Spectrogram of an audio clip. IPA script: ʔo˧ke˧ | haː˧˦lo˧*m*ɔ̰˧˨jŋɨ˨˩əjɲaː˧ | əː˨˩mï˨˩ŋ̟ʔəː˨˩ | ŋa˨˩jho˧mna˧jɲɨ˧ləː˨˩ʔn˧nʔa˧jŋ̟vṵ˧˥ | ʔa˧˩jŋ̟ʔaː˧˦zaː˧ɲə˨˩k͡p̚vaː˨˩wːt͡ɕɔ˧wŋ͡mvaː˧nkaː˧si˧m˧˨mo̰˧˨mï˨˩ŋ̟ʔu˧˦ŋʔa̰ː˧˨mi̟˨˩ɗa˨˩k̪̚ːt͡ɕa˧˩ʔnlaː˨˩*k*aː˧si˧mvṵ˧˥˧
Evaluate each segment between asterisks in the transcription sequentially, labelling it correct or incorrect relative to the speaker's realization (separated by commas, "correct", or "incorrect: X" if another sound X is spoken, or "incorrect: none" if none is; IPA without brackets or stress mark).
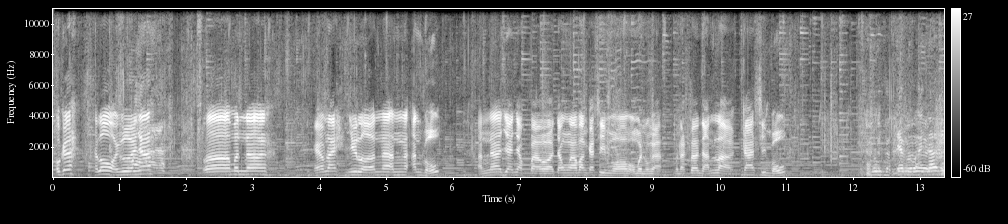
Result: correct, correct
